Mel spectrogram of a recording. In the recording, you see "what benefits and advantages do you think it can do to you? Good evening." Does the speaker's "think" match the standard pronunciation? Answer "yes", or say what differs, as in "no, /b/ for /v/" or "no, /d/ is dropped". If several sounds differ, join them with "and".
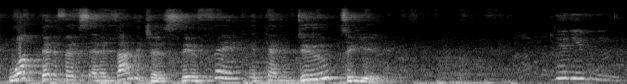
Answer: yes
